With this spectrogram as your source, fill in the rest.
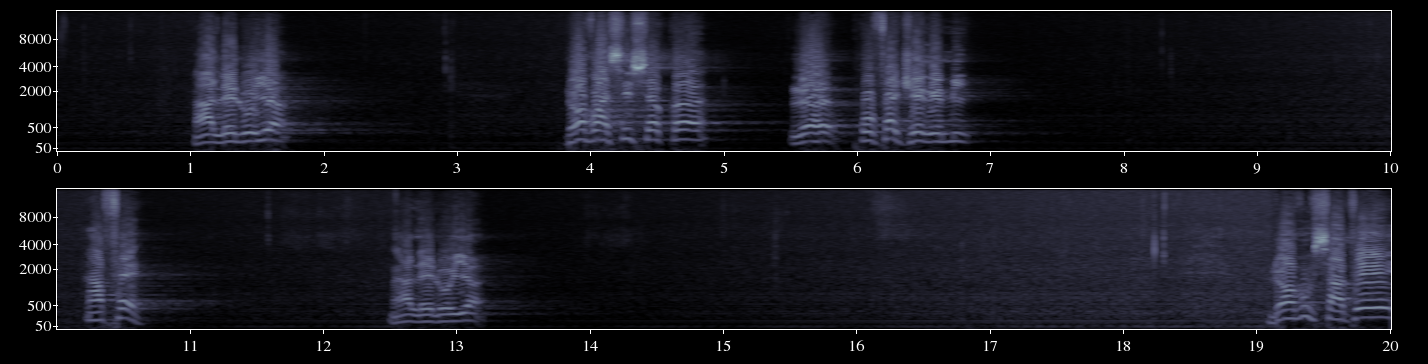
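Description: A man preaches through a microphone in short bursts, with pauses between phrases, in an echoing hall.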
